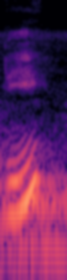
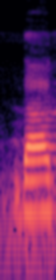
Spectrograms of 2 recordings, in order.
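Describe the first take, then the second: First: The word ends in a long 'ee' vowel. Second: The word ends in a short 'uh' vowel. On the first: It comes before a vowel sound. "दी बाउल sound से पहले" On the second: It comes before a consonant sound. "द consonant से पहले"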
